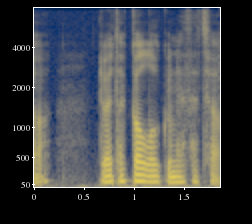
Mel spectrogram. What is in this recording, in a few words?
"golwg", Welsh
